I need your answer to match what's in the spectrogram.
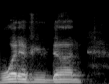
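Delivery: ordinary talk, nothing marked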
